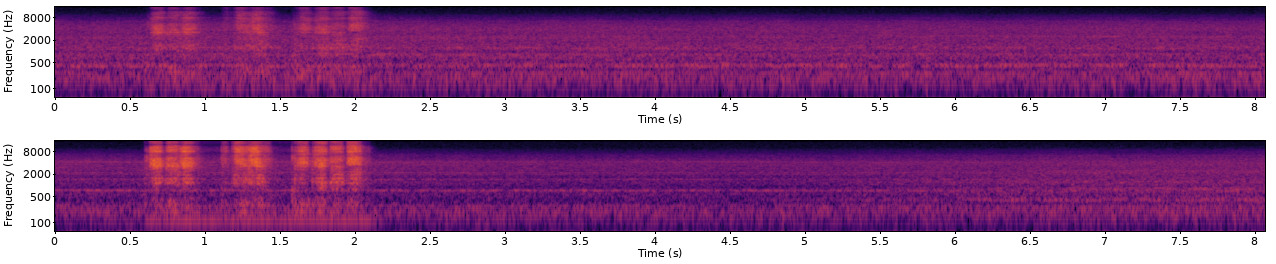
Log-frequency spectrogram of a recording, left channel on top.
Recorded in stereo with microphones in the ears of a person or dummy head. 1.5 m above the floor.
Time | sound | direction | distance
0.6 | writing | 60° right (ahead or behind) | 1.0 m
